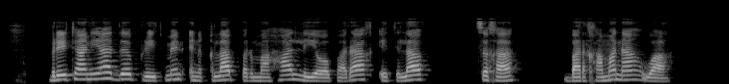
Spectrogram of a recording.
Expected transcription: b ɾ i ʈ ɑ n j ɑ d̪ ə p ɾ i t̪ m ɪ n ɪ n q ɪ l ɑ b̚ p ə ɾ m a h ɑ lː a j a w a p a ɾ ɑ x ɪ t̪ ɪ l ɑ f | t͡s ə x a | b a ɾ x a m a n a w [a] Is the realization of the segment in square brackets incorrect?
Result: no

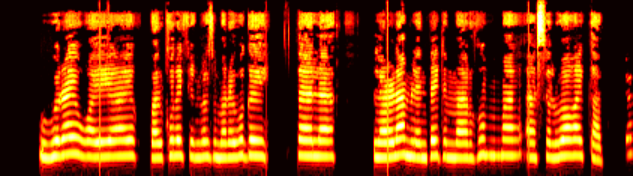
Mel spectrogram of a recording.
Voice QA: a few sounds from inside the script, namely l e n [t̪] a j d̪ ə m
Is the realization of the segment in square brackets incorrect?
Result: yes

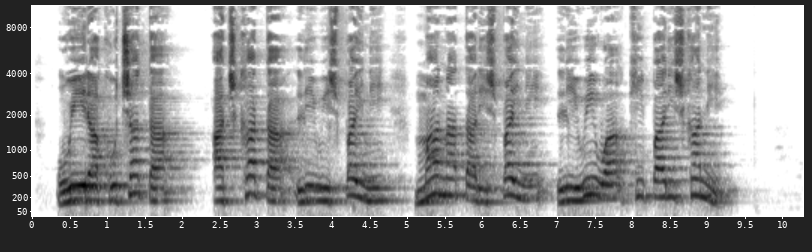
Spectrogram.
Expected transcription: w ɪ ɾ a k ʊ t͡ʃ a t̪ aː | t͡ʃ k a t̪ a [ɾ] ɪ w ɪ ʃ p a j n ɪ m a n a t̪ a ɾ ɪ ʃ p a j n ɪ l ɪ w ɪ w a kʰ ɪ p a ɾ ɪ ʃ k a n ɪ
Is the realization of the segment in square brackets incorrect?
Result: yes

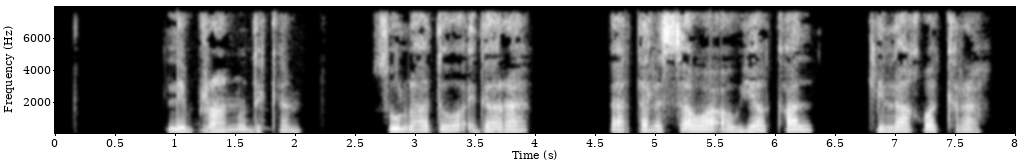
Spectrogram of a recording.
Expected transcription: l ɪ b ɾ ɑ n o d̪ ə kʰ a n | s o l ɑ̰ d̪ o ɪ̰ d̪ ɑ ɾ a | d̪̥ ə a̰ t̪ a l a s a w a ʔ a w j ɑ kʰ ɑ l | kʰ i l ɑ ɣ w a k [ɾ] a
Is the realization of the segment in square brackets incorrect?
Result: no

